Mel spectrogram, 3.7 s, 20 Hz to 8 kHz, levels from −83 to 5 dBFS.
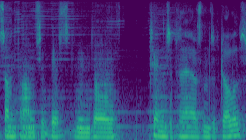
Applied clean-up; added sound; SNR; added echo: neural separator model SepFormer DNS4.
